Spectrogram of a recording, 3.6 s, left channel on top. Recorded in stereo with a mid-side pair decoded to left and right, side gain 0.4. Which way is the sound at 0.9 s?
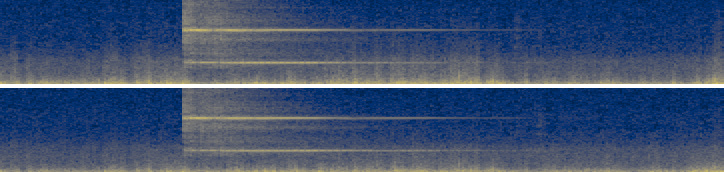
15° left.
